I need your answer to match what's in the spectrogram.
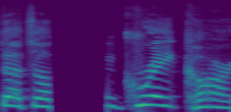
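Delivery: indignant, furious shout, voice very high. Retelling how Pat Tillman reacted when his car was roasted: imitating Pat Tillman furious. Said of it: "And Tillman hits the roof".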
